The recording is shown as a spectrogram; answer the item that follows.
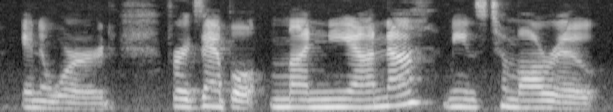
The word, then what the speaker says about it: mañana: For example, mañana means tomorrow. So pretend that it's spelled M-A-N-Y, mañana, and piñata.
